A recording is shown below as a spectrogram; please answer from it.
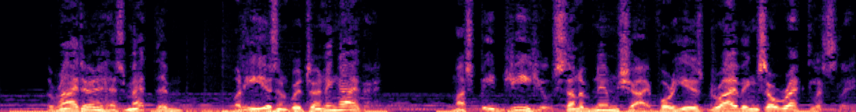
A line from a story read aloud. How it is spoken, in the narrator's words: The watchman exclaimed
